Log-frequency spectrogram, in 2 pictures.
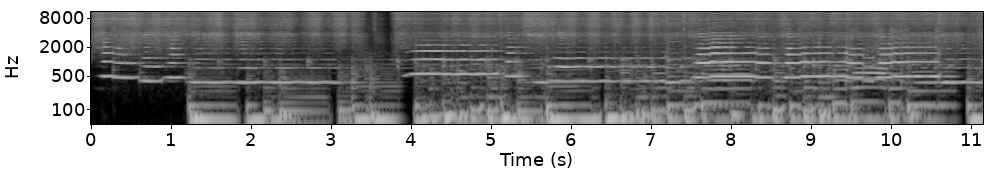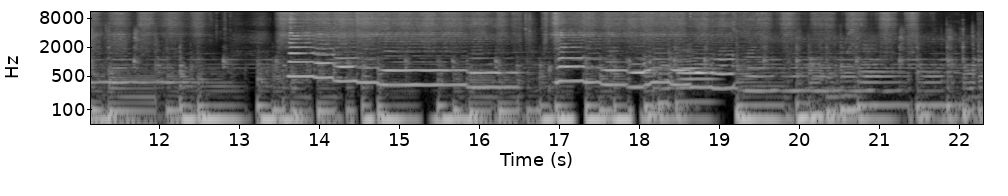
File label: Plasma Dancehall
